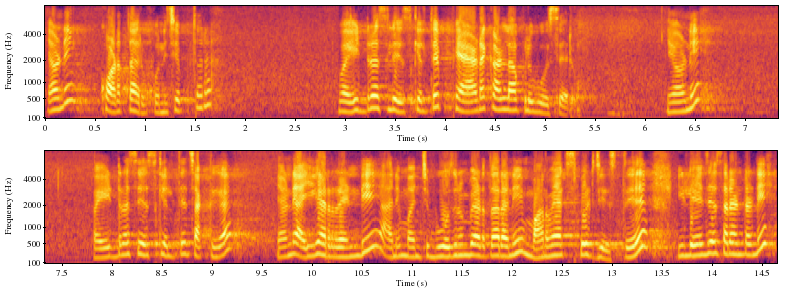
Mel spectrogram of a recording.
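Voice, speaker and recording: A woman preaching a sermon who keeps asking her listeners questions and then answering them herself. Her voice sits a little high for a woman. A faint hiss runs under the recording. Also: a little fast, pauses often, a little mellow.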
